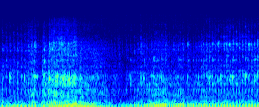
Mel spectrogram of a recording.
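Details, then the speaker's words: Mercury four-stroke outboard run out of water, revved up and down: it sags briefly, picks up unevenly, and stalls when punched. High idle and stumble come from a warped throttle body stuck open. "You see it stumble. Punch it a little quicker and it shuts off again."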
